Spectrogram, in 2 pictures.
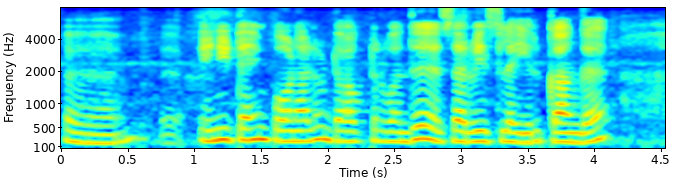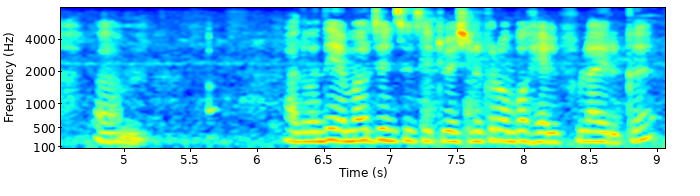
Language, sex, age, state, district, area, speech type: Tamil, female, 18-30, Tamil Nadu, Sivaganga, rural, spontaneous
